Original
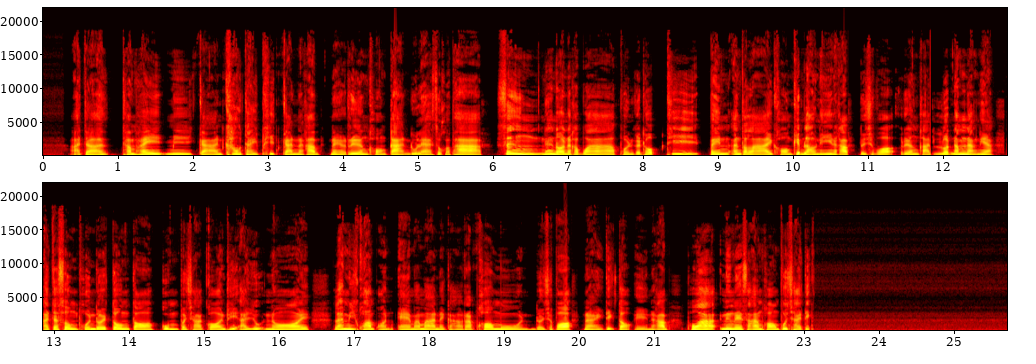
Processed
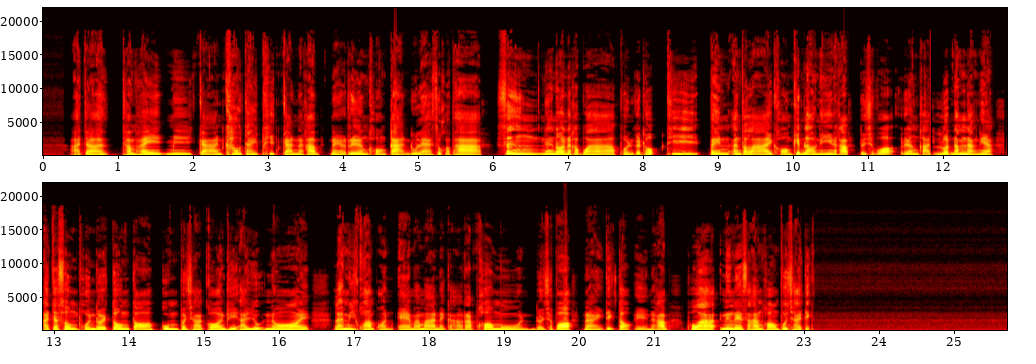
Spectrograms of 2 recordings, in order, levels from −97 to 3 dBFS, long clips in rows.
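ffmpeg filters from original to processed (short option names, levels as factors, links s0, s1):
-filter_complex "[0:a]asettb=1/sr,asplit=3[s0][s1][s2];[s0]atrim=end=14.274[s3];[s1]atrim=start=14.27:end=16.17,asetpts=PTS-STARTPTS,afade=t=in:d=0.004:c=qsin,afade=t=out:st=1.896:d=0.004:c=qsin,lowshelf=f=280:g=7[s4];[s2]atrim=start=16.166[s5];[s3][s4]acrossfade=d=0.004:c1=hsin:c2=qsin[s6];[s6][s5]acrossfade=d=0.004:c1=qsin:c2=hsin"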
